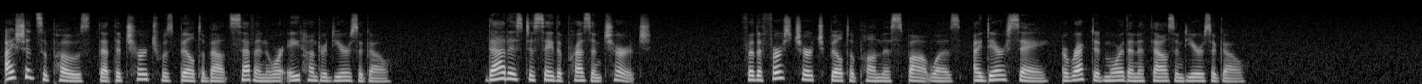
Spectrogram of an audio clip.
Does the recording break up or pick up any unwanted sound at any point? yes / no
no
